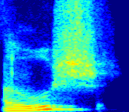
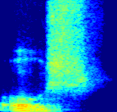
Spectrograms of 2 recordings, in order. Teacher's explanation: At the beginning of stage two, the form has shifted to osh. And so that au diphthong became o during the first set of sound changes. As of right now, that stage two form matches the modern form of the word.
